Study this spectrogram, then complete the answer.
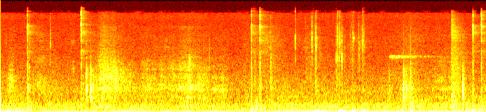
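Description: Fingers typing a web address on a computer keyboard, a steady run of light, close key clicks with brief pauses between bursts, over a low constant room hum and no talking.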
